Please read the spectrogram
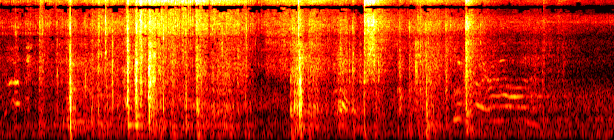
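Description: A mountain bike clattering over rocks and roots on a dirt trail: a run of sharp knocks and rattles, thickest in the first couple of seconds, with a few more knocks later, and faint voices.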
